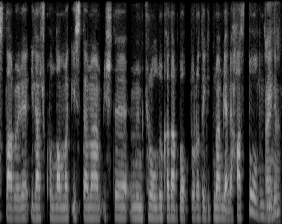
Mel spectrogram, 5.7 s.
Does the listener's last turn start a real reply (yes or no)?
no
